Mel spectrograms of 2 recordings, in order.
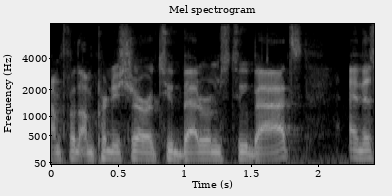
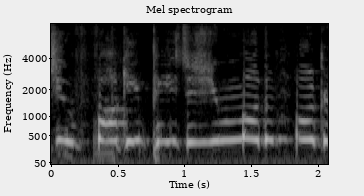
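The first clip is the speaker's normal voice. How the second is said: imitated screaming, crying. Neighbor raging at cheating boyfriend, mock screaming high. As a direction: imitate a hysterical woman, way up high. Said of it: "She's screaming, crying".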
